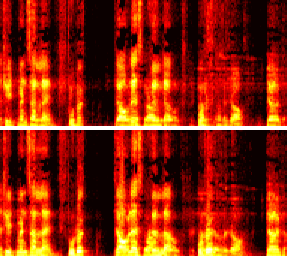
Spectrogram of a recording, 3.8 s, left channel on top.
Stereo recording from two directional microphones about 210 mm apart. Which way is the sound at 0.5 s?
45° right (ahead or behind).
